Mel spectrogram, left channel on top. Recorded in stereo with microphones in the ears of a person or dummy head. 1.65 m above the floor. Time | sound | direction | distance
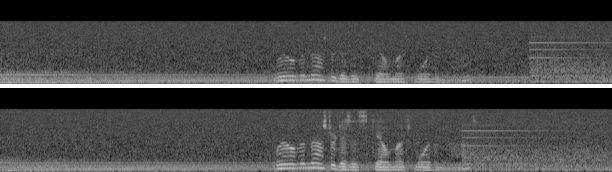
2.7 | a man speaking | 80° right | ?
